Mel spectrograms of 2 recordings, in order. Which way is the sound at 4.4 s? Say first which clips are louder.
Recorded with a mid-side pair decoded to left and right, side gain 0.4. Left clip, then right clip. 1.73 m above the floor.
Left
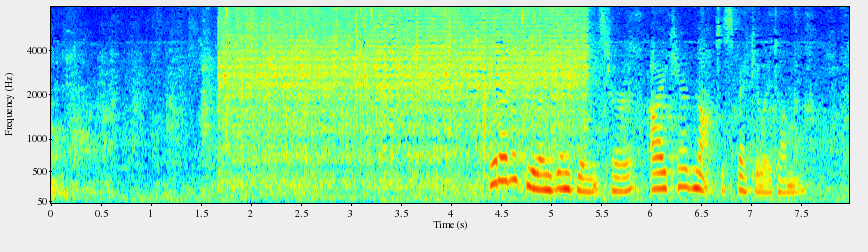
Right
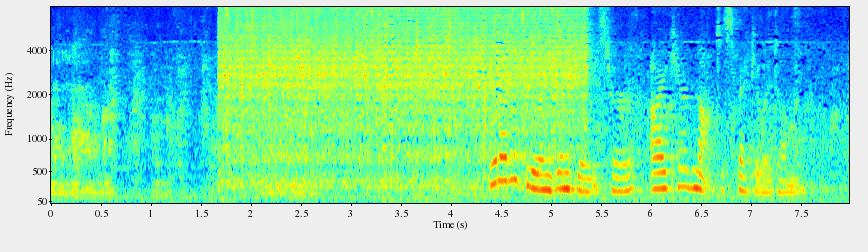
Left 4 dB; 35° left.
